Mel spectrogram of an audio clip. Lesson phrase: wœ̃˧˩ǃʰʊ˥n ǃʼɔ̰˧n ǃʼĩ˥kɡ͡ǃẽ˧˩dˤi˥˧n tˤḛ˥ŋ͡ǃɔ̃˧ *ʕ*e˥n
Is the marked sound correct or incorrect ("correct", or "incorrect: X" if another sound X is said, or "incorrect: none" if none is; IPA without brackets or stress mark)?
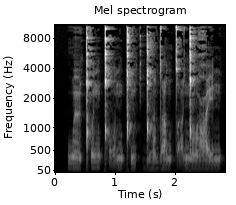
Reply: correct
